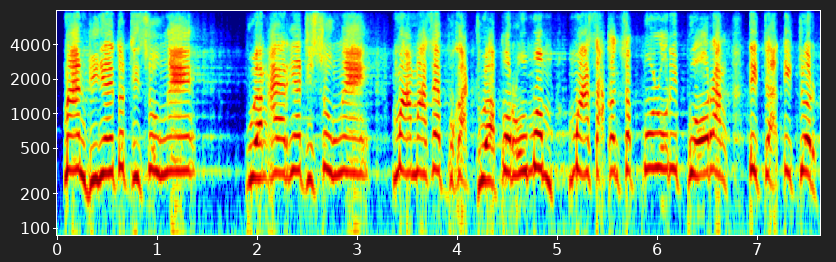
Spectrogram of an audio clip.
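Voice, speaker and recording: A middle-aged man with a delivery teaches a church audience in a loud, storytelling style, often checking that listeners agree. His voice sits unusually high and bright, with a gravelly edge. He sounds like a lay speaker addressing a room of parishioners. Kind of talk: religious teaching talk to a congregation.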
